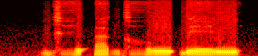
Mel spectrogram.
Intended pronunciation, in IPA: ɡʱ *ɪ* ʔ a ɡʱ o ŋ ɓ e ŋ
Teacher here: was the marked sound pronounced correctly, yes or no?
yes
